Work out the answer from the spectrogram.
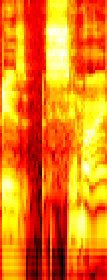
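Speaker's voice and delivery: voice breaking mid-word, cracking up high. Host describing a facet of their personality on the show: voice cracks. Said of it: "My voice just cracked".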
